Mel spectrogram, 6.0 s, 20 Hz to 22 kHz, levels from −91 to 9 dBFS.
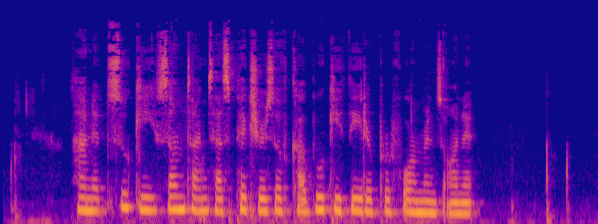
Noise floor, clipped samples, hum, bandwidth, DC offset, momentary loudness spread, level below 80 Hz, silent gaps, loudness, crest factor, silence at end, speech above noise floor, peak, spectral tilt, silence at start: -52 dBFS; under 0.1%; none; 15 kHz; under 0.1%; 9 LU; -48 dBFS; none; -21 LUFS; 14 dB; 0.5 s; 32 dB; -8 dBFS; -6 dB/octave; 0.15 s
